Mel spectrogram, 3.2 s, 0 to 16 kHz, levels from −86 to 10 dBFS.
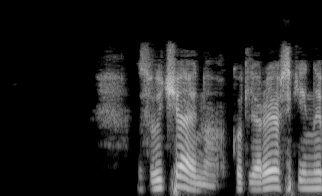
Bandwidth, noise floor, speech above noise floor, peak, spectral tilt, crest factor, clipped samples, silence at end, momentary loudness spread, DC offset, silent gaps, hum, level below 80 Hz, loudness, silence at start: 7.4 kHz; -36 dBFS; 20 dB; 0 dBFS; -4 dB/octave; 18 dB; under 0.1%; 0 s; 21 LU; under 0.1%; none; none; -50 dBFS; -15 LUFS; 1 s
